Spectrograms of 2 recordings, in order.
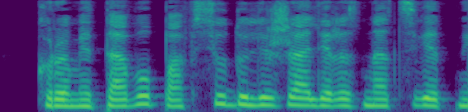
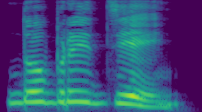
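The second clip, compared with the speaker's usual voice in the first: louder, higher call of hello; loud greeting; 6 semitones higher, 5 dB louder, slower than usual. A narrator's reading. Gota interrupts the arguing pair with a loud greeting. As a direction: announce yourself loudly. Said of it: "громко сказала Гота".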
